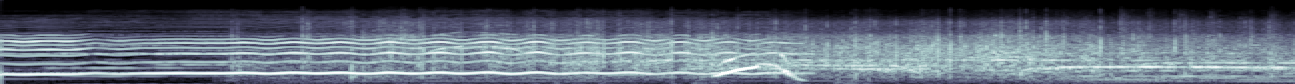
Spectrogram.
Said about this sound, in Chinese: 我们现场都给掌声呢，他已经感动了我们现场的所有的在场的宝宝们。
